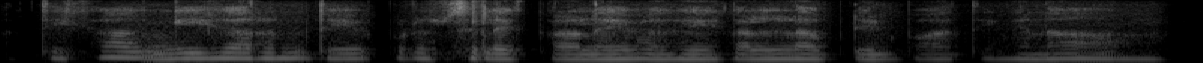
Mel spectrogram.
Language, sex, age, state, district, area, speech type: Tamil, female, 18-30, Tamil Nadu, Tiruppur, rural, spontaneous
